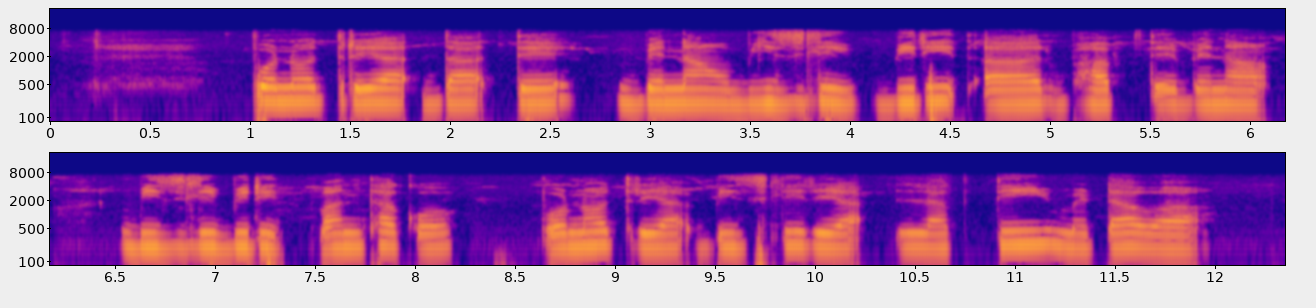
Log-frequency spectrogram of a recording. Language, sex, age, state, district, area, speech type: Santali, female, 18-30, West Bengal, Jhargram, rural, read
